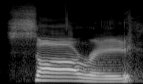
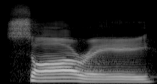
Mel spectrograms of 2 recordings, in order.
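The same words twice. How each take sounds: First: Put-on grudging drawn-out child's sorry; sulky child's sorry. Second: Put-on mumbled, grudging child's sorry; reluctant five-year-old apology; sulky child's sorry. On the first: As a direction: pout it out like a kid told to apologize. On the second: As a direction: drag the word out like a pouting kid. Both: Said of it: "what did it sound like when they repented".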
